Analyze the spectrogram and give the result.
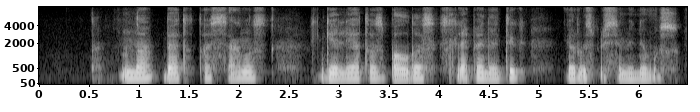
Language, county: Lithuanian, Telšiai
